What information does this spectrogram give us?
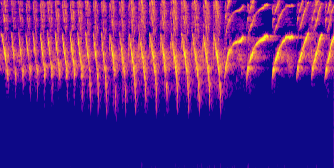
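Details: Canary song aimed at encouraging other canaries to sing: a fast buzzy trill of rapid repeated notes for two seconds, then widely spaced rising whistles.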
